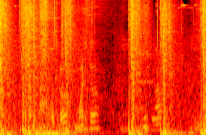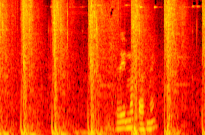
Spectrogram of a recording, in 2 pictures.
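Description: A man talks excitedly into a microphone.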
